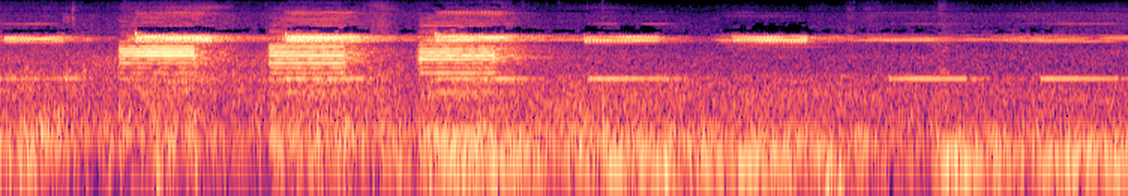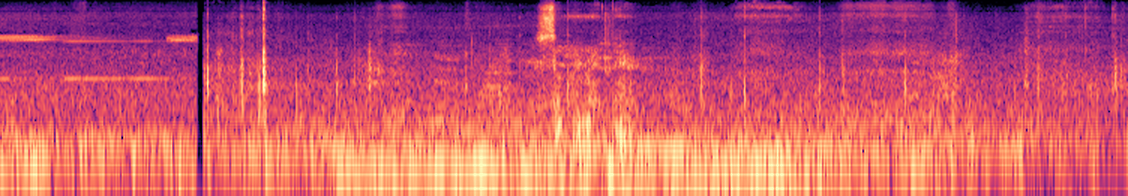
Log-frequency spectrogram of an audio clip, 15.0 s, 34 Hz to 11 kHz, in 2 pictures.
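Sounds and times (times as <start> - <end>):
buzzy fire alarm horn blasts: 0.0 - 8.8
faint steady alarm tones: 0.0 - 8.9.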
